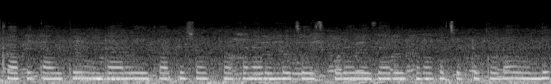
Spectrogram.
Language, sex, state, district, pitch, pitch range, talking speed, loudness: Telugu, female, Andhra Pradesh, Guntur, 265 Hz, 265-270 Hz, 175 wpm, -14 LUFS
